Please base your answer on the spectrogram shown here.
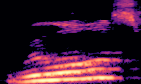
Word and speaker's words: rules: um can help you rules we just have the tense oo sound rolls we have the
